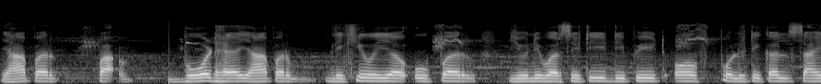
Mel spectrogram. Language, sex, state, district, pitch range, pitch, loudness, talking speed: Hindi, male, Jharkhand, Palamu, 140-150 Hz, 145 Hz, -16 LUFS, 125 wpm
